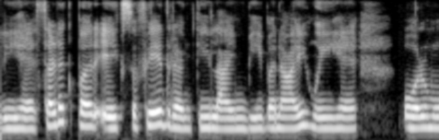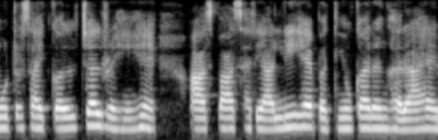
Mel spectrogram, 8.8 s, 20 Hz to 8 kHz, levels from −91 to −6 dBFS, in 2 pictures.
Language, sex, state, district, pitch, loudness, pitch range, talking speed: Hindi, female, Chhattisgarh, Kabirdham, 195 Hz, -15 LUFS, 185-200 Hz, 190 wpm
